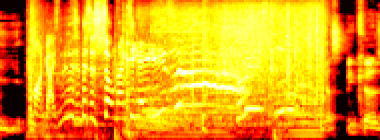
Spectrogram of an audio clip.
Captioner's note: flushes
